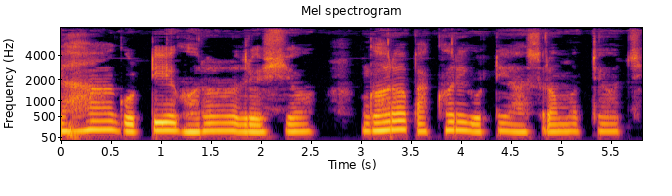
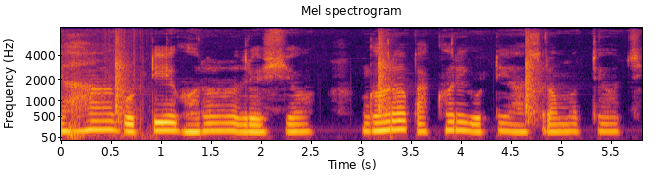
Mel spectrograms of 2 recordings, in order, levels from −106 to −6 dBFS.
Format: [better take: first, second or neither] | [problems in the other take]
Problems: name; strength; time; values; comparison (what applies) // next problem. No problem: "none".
first | background sound (Clapping + Fire); 14 dB below the speech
